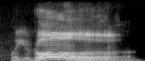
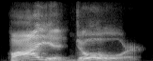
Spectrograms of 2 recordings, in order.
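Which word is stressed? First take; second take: door; fire. First: The second word carries the stress. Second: The first word carries the stress. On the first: The speaker calls it wrong. "Nggak boleh" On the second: The speaker calls it right. "kata depannya yang harus ditekan"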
